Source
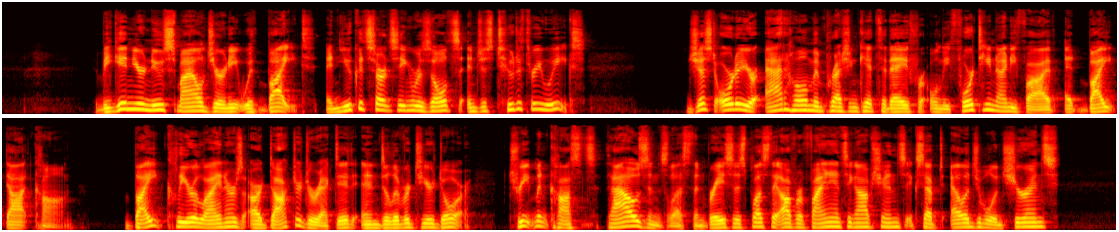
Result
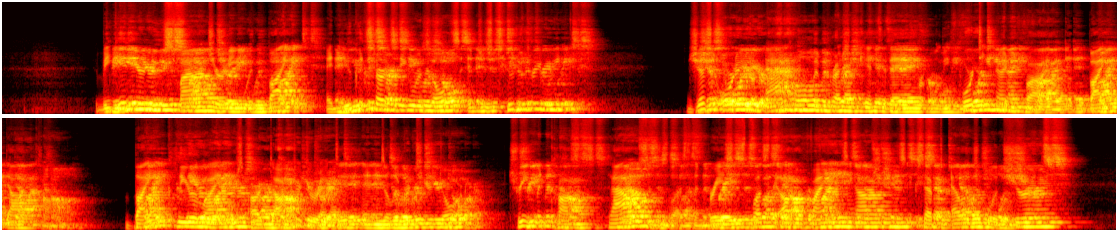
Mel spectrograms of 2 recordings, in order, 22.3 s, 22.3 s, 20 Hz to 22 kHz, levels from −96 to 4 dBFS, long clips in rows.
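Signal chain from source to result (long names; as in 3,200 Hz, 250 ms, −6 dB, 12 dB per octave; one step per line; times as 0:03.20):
running median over 3 samples
convolution reverb RT60 0.50 s, pre-delay 78 ms, DRR −3.5 dB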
